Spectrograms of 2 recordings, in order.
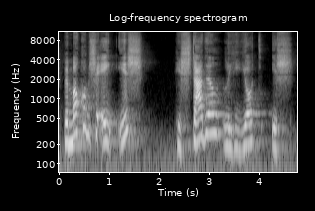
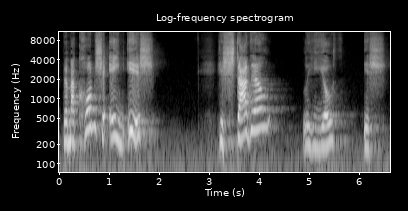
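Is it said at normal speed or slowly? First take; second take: normal speed; slowly. First: It is said at normal speed. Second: It is said slowly.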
